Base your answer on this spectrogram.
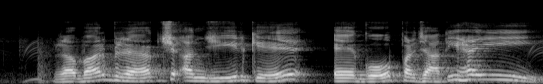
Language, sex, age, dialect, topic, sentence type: Magahi, male, 36-40, Southern, agriculture, statement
